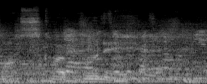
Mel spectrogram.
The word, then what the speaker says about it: mascarpone: This fresh Italian cheese is pronounced mascarpone.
